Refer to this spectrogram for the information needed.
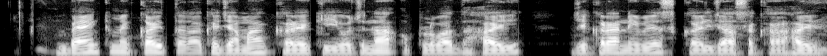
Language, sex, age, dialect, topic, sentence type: Magahi, male, 18-24, Western, banking, statement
